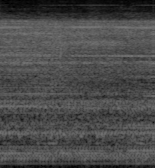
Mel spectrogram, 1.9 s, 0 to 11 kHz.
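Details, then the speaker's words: 15 kW rotary phase converter motor, cooling fan removed for quietness, idle supply current under 2 A, stays cool after hours: steady even hum with smooth high whir, no knocks or rubbing; normal running. "IN BEAUTIFUL QUIET IT DOES NOT WARM UP AFTER SEVERAL HOURS OF OPERATION"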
